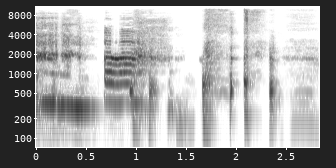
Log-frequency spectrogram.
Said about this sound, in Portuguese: Até tossi aqui.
